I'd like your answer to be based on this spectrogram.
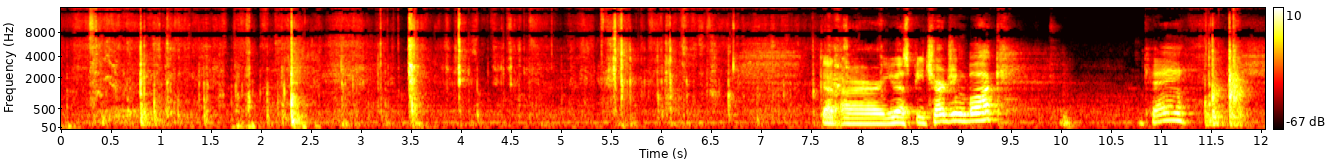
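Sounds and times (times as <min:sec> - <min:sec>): cardboard packaging handled: 0:00.0 - 0:06.8.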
